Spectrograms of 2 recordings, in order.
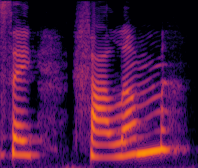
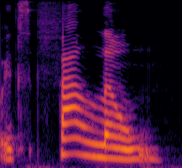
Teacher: Remember what I said? The M at the end of words in Portuguese, it is not pronounced.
